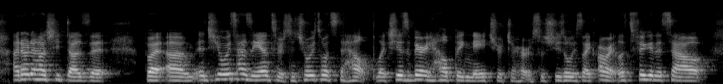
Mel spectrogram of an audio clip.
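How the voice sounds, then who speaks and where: A very fast delivery in a Midwestern accent with fairly even intonation, on a very clean recording with a silent background. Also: woman, medium pitch for a woman. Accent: American Midwestern. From US Midwest, Ohio. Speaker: comedian. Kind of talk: interview.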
